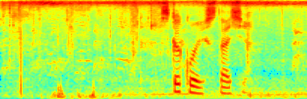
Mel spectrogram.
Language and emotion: Russian, neutral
